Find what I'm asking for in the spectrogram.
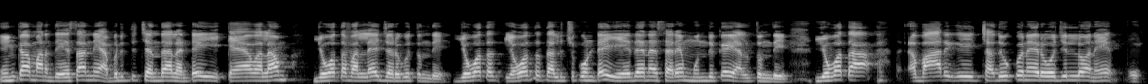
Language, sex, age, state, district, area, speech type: Telugu, male, 18-30, Andhra Pradesh, Vizianagaram, urban, spontaneous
